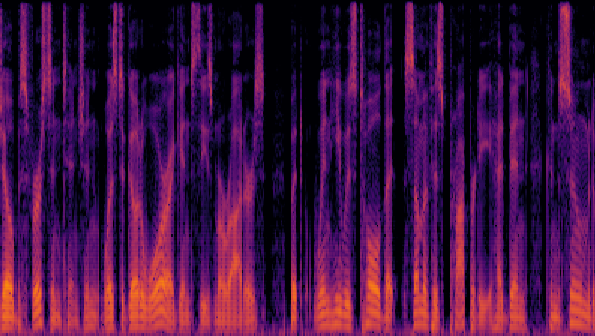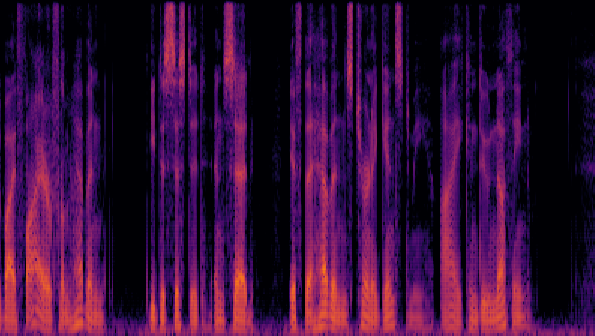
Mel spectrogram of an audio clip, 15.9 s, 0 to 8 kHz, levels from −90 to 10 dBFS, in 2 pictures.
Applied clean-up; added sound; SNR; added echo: neural diffusion model UNIVERSE++.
